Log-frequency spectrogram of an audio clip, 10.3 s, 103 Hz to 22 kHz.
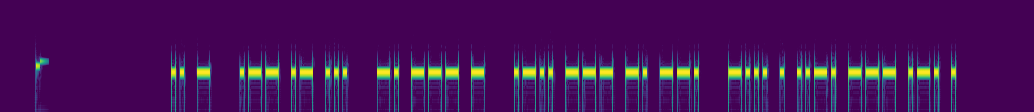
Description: Morse code, heard as a keyed tone, about 28 wpm, 700 Hz. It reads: IT WAS NOT LONG BEFORE
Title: Sets of 5 Words Encore2 28wpm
